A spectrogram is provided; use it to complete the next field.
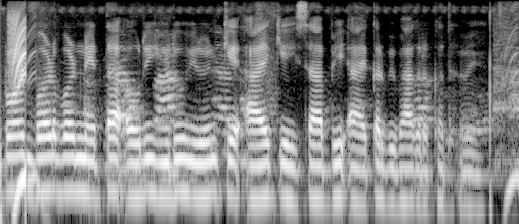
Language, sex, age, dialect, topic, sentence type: Bhojpuri, female, 25-30, Northern, banking, statement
